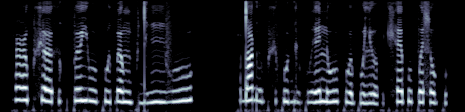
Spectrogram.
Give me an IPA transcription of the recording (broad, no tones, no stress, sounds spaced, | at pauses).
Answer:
ʕ y kʷ ʃ œː x y kʷ p ø j uː kʷ i ɓ œ ŋʷ ə kʷ dʱ iː v uː | dˤ ø ɡʱ ø kʷ ʃ y kʷ y ɡʱ y kʷ ɦ e n uː kʷ œː kʷ e lʲ o | t͡ʃʰ ɛ p u p ə s o kʷ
